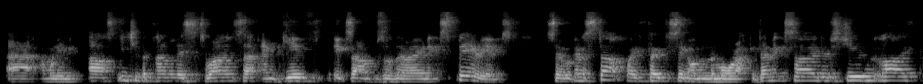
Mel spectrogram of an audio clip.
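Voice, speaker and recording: A man's voice: a little high, darkish tone. Man hosting a student panel webinar; friendly, filler-heavy delivery, echoey room, mic at a distance. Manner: friendly, chatty, many filler uhs. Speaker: host, university regional manager.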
